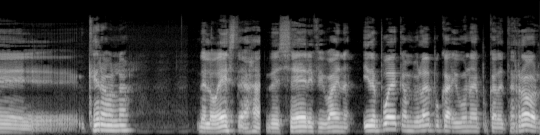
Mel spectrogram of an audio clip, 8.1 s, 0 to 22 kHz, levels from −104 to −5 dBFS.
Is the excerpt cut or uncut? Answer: cut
